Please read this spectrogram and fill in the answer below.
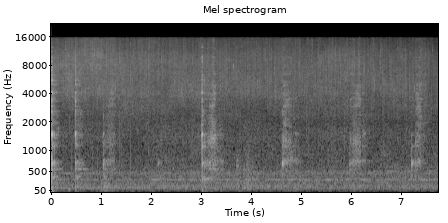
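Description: Beef tenderloin steaks sizzling steadily in hot butter in a tilted nonstick frying pan, as the butter is basted over the meat with a metal spoon that scrapes and taps the pan a few times.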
